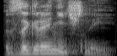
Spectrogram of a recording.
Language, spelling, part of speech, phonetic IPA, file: Russian, заграничный, adjective, [zəɡrɐˈnʲit͡ɕnɨj], Ru-заграничный.ogg
- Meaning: foreign, from abroad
